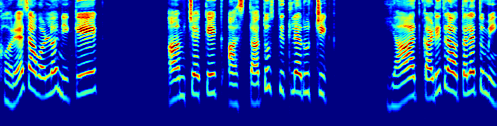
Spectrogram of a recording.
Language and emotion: Goan Konkani, surprised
